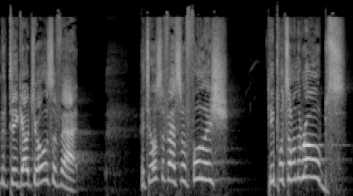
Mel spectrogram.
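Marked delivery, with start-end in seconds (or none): none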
